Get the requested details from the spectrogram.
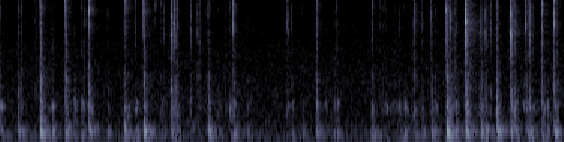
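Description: Long manicured nails and fingertips of both hands rapidly tap the black plastic chiclet keys of a red laptop with a hollow body. The quiet typing is a stream of short, crisp, bright clicks and taps with a soft low thump under each, and a brief lull before it resumes.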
